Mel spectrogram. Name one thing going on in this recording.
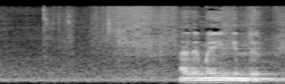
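A plastic ruler slides across paper.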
